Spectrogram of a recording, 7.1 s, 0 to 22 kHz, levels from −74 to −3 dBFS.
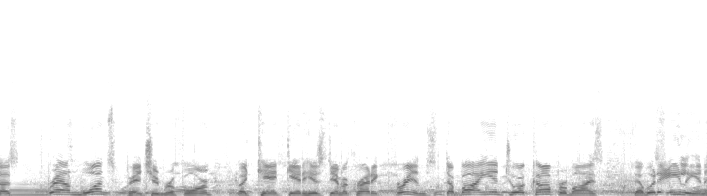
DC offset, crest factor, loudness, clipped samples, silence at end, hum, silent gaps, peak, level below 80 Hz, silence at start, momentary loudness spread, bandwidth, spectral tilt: under 0.1%; 10 dB; -35 LUFS; under 0.1%; 0 s; none; none; -24 dBFS; -68 dBFS; 0 s; 4 LU; 16.5 kHz; -4.5 dB/octave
